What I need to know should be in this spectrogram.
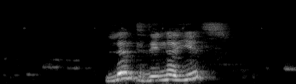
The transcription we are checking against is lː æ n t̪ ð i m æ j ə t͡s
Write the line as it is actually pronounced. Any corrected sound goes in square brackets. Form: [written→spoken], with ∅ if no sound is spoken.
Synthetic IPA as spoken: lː æ n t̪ ð i [m→n] æ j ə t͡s

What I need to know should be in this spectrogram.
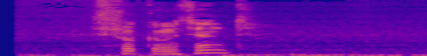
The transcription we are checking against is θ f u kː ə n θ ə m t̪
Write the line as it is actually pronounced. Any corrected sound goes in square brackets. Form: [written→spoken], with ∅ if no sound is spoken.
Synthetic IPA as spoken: θ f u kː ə [n→m] θ ə [m→n] t̪

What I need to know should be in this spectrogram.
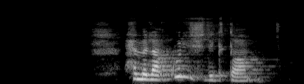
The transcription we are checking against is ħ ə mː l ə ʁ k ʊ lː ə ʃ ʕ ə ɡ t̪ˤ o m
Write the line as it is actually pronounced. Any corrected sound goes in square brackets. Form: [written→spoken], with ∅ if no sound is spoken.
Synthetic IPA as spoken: ħ ə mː l ə ʁ k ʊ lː ə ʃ [ʕ→ð] ə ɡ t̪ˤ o m

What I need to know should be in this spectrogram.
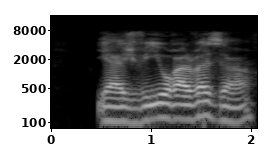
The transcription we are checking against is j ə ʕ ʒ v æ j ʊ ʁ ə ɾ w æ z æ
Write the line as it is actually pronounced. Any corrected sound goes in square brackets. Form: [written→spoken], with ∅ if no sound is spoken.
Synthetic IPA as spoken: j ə ʕ ʒ v [æ→i] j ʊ ʁ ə ɾ [w→v] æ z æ

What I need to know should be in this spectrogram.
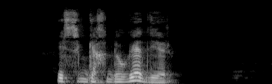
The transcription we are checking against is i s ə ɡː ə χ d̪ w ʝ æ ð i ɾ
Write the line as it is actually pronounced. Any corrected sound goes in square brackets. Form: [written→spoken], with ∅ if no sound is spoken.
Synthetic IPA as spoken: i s ə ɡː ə χ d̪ [w→u] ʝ æ ð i ɾ

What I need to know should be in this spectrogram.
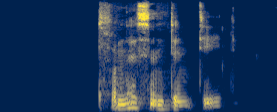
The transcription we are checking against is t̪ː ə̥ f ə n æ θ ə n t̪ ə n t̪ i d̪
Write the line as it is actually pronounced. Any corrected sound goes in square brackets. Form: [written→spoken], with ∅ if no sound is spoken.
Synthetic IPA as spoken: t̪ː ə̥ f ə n æ [θ→s] ə n t̪ ə n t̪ i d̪

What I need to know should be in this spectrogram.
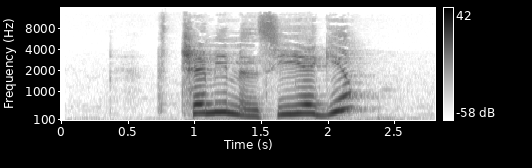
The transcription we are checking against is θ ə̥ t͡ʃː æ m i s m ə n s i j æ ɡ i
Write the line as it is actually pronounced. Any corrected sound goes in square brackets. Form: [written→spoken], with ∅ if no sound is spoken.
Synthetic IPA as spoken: θ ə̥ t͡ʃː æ m i [s→∅] m ə n s i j æ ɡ i

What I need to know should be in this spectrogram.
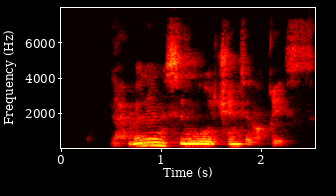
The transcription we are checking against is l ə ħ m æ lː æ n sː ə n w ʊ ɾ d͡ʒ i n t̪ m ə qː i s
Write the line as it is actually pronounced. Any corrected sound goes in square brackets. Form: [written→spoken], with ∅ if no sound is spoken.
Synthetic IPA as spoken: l ə ħ m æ [lː→l] æ n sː ə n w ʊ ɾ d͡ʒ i n t̪ [m→n] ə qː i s

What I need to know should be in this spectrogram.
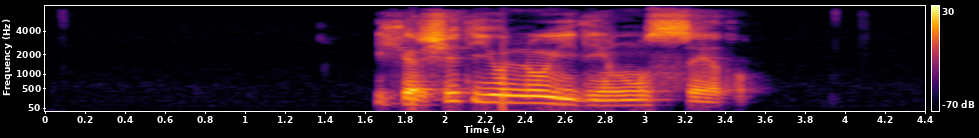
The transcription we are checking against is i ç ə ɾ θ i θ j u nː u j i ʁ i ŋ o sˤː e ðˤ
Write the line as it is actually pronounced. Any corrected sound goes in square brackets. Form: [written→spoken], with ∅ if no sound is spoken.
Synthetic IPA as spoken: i ç ə ɾ [θ→ʃ] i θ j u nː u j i [ʁ→ð] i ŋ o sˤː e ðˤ

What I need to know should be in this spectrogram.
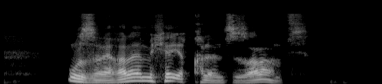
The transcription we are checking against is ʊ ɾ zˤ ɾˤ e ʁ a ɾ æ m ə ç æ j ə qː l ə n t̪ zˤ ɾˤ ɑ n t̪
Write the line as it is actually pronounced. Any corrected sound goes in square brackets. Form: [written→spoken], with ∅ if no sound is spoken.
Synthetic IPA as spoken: ʊ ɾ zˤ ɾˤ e ʁ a ɾ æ m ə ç æ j ə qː l ə n t̪ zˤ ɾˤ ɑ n t̪

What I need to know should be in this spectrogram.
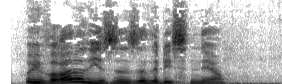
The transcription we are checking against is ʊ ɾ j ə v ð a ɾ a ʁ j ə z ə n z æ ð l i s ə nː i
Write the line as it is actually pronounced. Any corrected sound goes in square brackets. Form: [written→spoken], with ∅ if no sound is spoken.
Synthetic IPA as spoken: ʊ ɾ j ə v [ð→ʁ] a ɾ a [ʁ→ð] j ə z ə n z æ ð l i s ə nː i

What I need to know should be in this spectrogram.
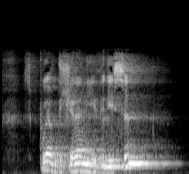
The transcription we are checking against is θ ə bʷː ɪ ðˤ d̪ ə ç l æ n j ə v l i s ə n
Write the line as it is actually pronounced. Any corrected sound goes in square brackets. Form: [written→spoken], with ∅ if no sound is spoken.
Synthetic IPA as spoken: θ ə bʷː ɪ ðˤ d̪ ə ç [l→ɾ] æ n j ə [v→ð] l i s ə n

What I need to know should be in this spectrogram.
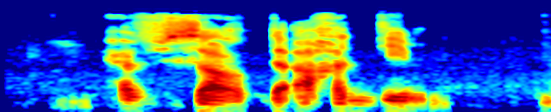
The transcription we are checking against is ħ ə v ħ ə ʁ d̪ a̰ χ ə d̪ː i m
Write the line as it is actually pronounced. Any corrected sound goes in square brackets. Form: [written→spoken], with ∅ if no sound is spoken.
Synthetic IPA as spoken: ħ ə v [ħ→s] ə ʁ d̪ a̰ χ ə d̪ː i m

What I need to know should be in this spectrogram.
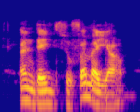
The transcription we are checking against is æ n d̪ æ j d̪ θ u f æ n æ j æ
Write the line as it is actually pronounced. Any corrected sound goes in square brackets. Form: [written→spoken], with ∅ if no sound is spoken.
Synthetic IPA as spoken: æ n d̪ æ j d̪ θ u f æ [n→m] æ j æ

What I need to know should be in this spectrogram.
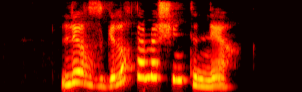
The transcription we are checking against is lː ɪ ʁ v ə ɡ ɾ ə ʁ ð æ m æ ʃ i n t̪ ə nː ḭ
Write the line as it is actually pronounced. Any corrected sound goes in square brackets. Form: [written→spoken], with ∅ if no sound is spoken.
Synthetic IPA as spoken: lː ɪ ʁ [v→z] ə ɡ [ɾ→l] ə ʁ [ð→θ] æ m æ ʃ i n t̪ ə nː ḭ

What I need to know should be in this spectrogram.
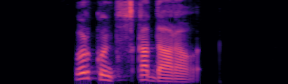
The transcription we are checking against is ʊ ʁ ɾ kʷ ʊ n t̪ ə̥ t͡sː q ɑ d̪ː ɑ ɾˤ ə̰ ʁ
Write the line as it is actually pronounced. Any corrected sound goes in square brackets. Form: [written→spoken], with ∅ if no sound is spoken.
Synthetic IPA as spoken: ʊ [ʁ→∅] ɾ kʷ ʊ n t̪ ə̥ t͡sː q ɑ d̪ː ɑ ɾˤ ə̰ ʁ

